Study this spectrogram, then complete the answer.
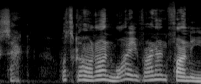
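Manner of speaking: put-on a team runner checking on a hurt kid; high, anxious check-in from the sidelines; concerned runner. Runner checks on injured player.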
